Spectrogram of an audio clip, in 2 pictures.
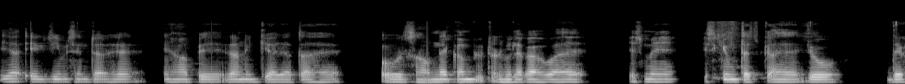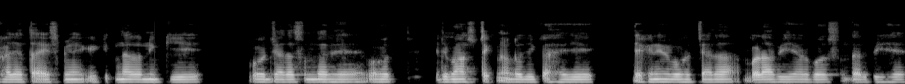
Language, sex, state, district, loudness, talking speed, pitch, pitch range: Hindi, male, Bihar, Araria, -19 LUFS, 185 wpm, 115 Hz, 115-120 Hz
